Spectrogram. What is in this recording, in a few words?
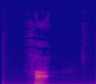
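"hah8", Teochew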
